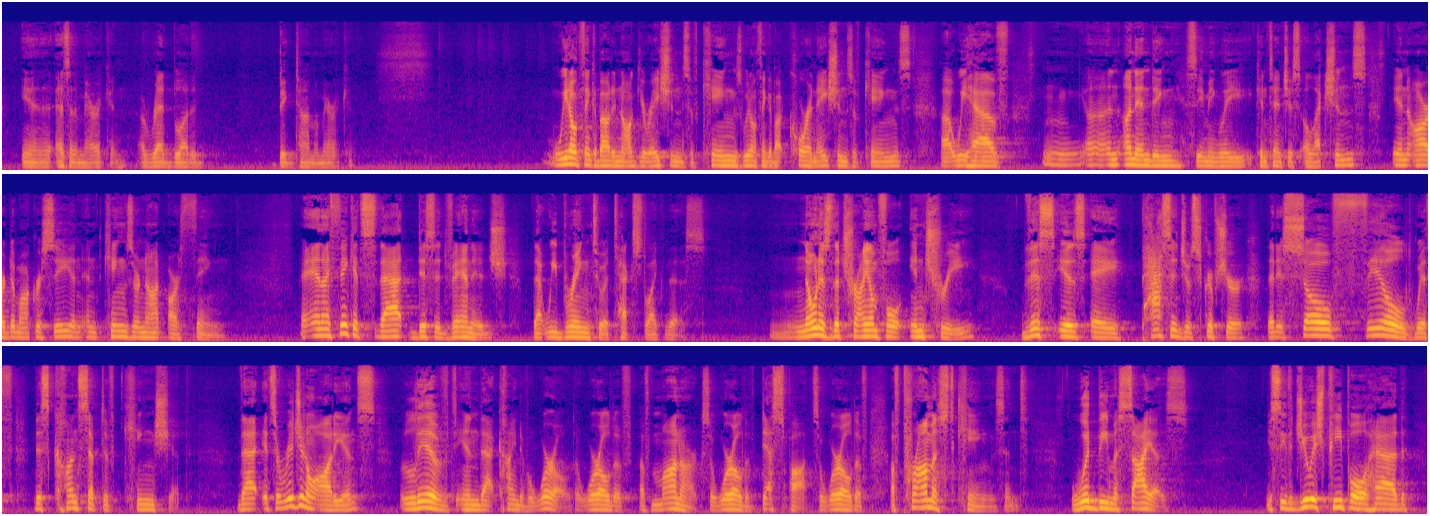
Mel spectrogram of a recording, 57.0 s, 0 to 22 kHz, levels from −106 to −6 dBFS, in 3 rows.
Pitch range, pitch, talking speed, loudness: 105-130 Hz, 115 Hz, 120 wpm, -27 LUFS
